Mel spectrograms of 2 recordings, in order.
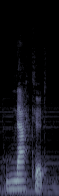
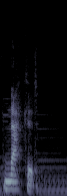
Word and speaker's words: knackered: sparky good it is knackered remember the k is silent the k is silent it's knackered okay knackered um at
